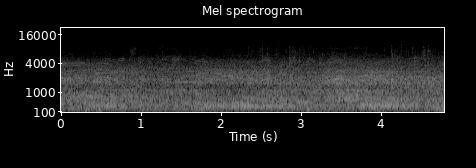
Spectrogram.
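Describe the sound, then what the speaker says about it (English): A stadium crowd at a Providence Park women's soccer match between Portland Thorns and Chicago Red Stars cheers, a faint, distant, continuous roar of many voices with no clear talk. "The crowd coming to life at Providence Park"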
